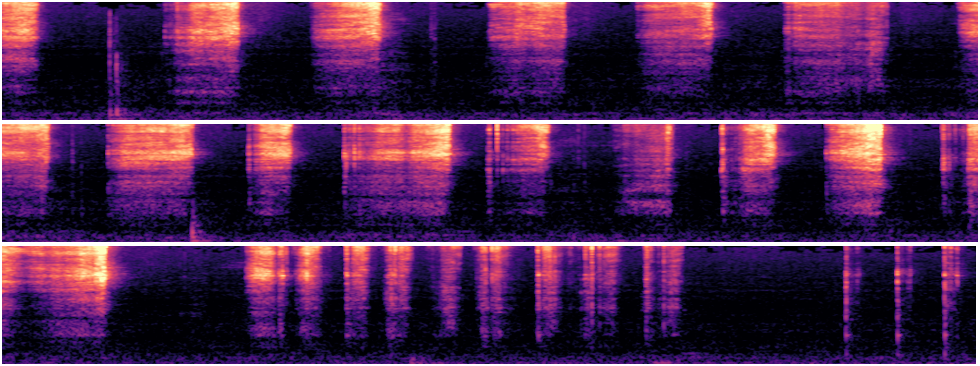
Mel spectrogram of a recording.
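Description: A stiff black-bristle brush is brushed and scratched across the surface of a hollow brown corrugated cardboard box, recorded close up. Quick, bright rasping strokes repeat in a steady rhythm, each ending abruptly, over a constant low rumble.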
